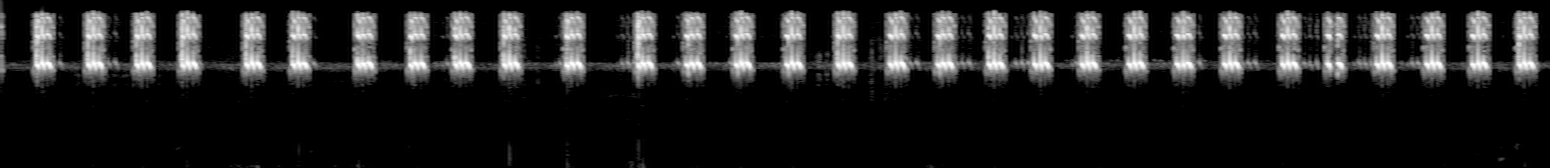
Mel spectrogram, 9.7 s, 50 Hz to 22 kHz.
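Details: A field cricket (Gryllus campestris) sings a loud, steady series of shrill chirps, three or four each second, at La Brenne, France, on 20 May 2011 around 22:14.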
